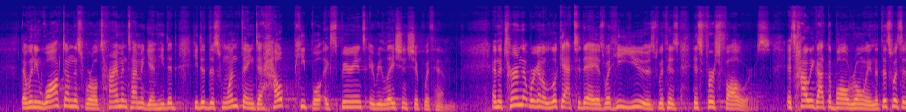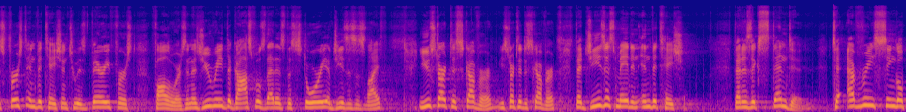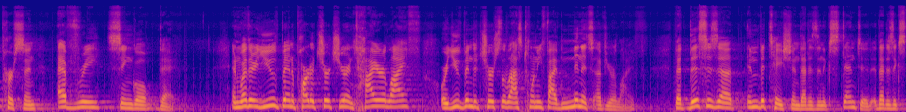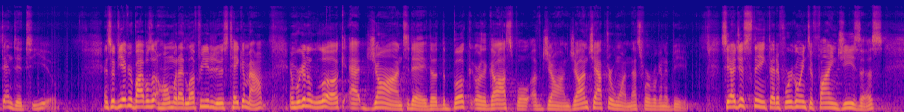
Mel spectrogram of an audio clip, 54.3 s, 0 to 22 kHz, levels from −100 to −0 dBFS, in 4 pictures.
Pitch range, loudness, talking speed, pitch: 145-195 Hz, -32 LUFS, 210 wpm, 170 Hz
